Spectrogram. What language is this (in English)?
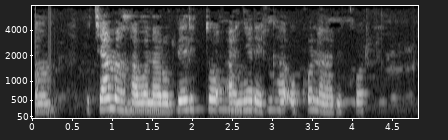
Kinyarwanda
